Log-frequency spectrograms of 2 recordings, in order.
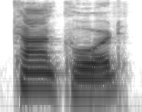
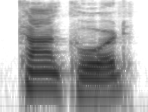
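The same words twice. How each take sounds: First: The stress is on the second syllable. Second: The same.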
